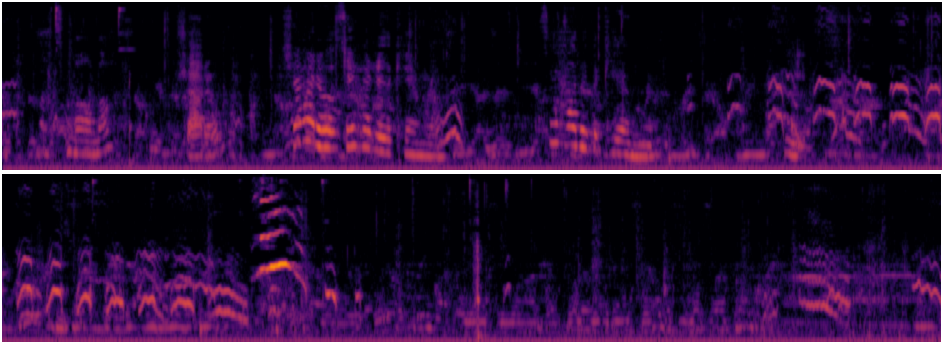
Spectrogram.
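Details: Young puppies from a litter of five whimpering in wavering, bending cries during the first half, one sharp high squeal near the middle, then quieter with a person's voice and handling sounds.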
